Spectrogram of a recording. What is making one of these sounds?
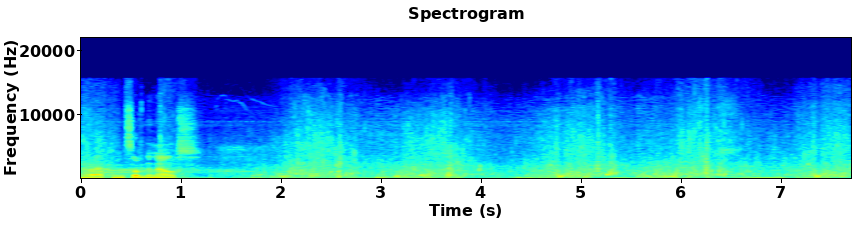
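Water splashes and laps against a rowing boat.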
